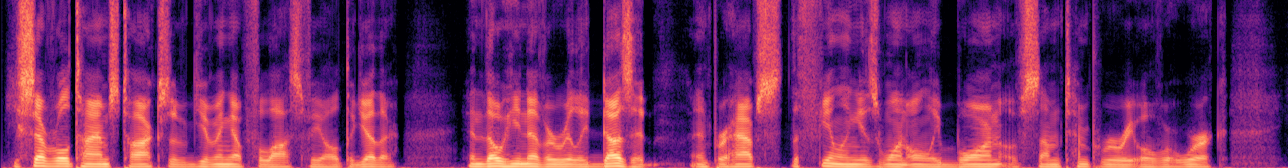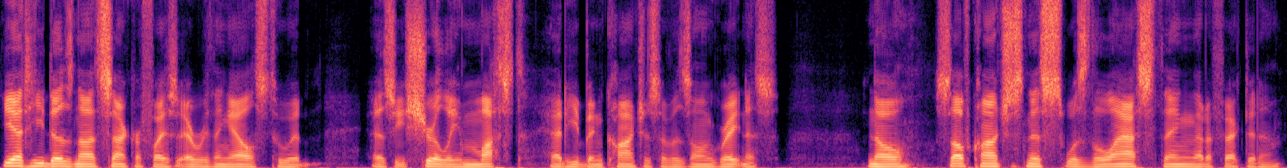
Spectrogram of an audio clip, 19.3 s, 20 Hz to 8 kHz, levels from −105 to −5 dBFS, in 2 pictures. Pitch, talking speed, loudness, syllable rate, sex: 110 Hz, 185 wpm, -20 LUFS, 5.8 syllables/s, male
